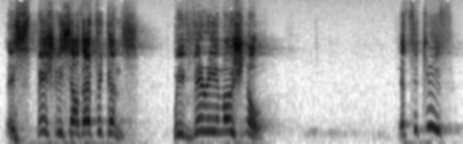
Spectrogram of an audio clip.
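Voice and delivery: high, loud jab at the crowd; fiery preaching. Acted. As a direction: tease the listeners from the pulpit. Preacher teasing the congregation.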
